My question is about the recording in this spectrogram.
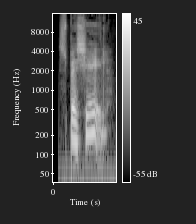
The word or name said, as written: SPATIALT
